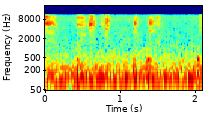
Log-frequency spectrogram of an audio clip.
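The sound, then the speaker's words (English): A pen scratches out short, quick strokes while drawing a diagram of linked-list elements, soft and rhythmic with brief pauses between marks, faint and without talk. “I'm drawing them next to each other”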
